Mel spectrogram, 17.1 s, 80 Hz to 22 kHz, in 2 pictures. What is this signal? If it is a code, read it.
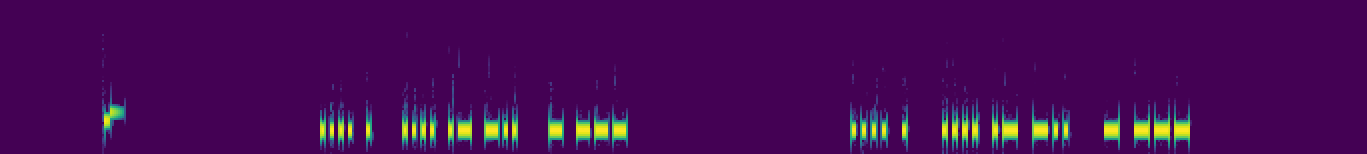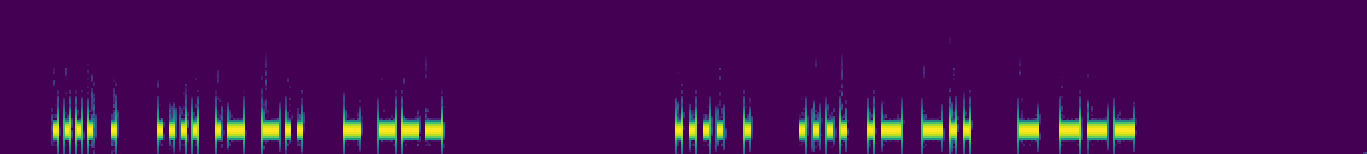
Morse code, heard as a keyed tone, about 36 wpm, 700 Hz. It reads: HE HAD TO HE HAD TO HE HAD TO HE HAD TO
